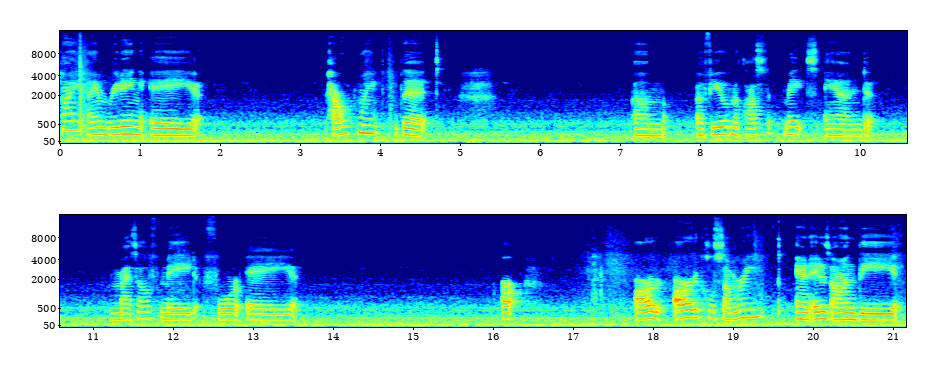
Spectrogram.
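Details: Stuttering in a speaker reading a class PowerPoint presentation aloud; the speaker describes a lot of tension at first that eases as the reading goes on.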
